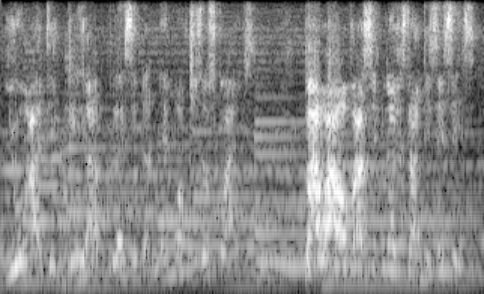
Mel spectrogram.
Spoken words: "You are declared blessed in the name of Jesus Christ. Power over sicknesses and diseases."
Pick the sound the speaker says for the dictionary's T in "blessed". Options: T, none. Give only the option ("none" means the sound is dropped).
none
